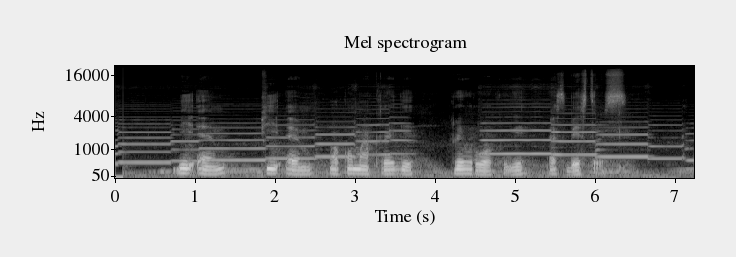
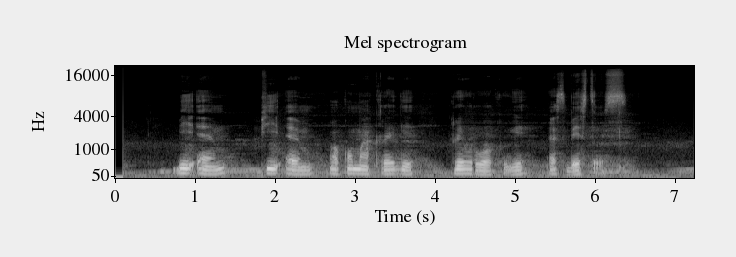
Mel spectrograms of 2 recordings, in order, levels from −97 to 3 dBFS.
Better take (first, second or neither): second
